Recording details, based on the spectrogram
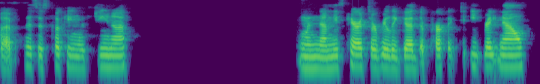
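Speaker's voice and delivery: talking with food in mouth, chewing. On cooking with gina, the host sneaks a carrot piece: talking with food in mouth. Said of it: "It's rude to talk with food in your mouth".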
